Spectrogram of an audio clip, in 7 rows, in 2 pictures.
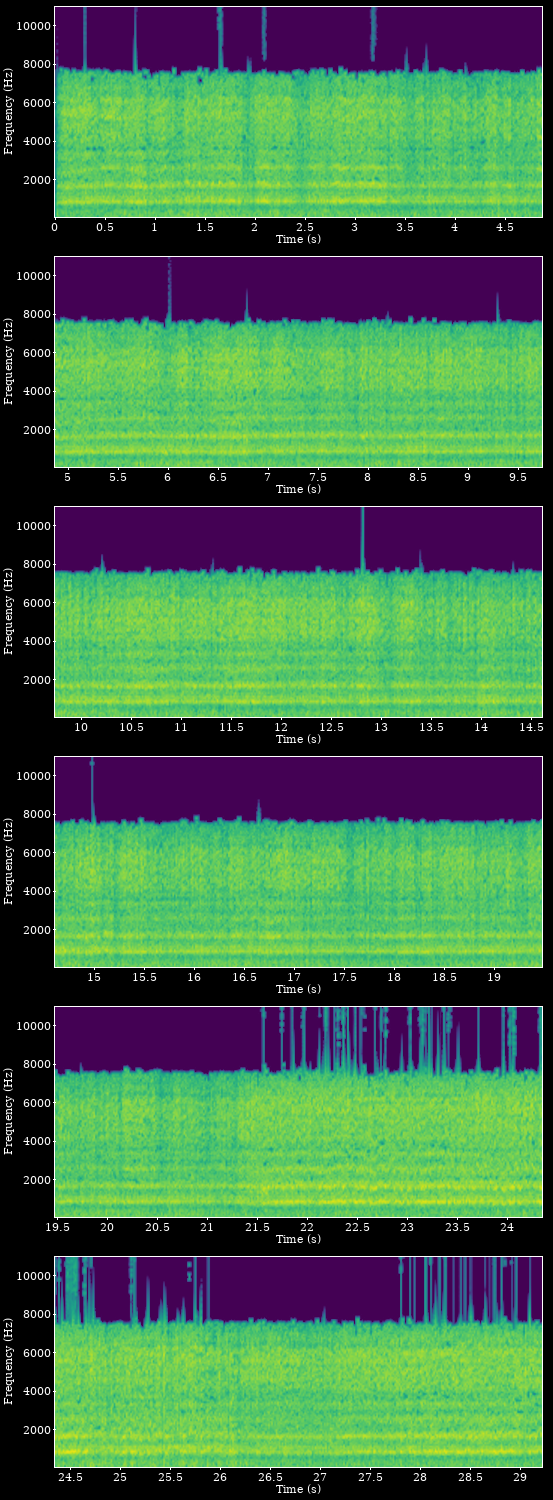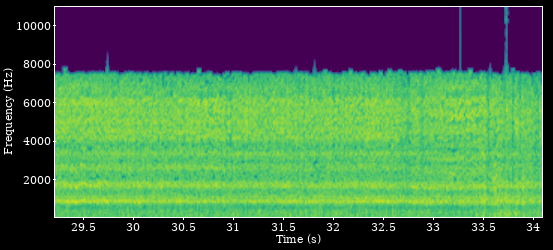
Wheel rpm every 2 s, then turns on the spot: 230, 230, 230, 230, 230, 230, 230, 230, 230, 230, 220, 200, 200, 220, 220, 230, 220.
none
